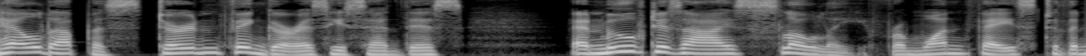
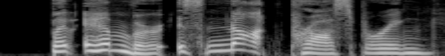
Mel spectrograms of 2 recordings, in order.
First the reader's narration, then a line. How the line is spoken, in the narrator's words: cried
